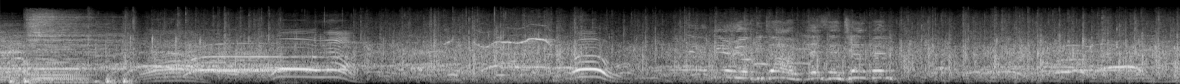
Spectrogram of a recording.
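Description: A live band plays guitars and fiddle loudly in a large room.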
